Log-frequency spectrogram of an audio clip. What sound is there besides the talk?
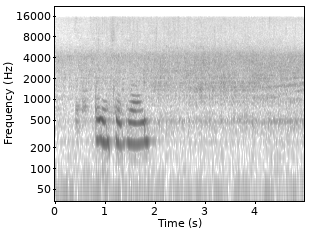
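frying marinated milkfish (daing bangus) in oil, splattering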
